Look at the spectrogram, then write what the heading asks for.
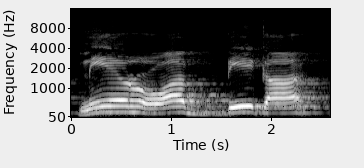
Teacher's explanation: یہاں پر ادغام تو ہو رہا ہے لیکن بغیر گننے کے، یہاں پر گننا نہیں کرنا ہے۔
